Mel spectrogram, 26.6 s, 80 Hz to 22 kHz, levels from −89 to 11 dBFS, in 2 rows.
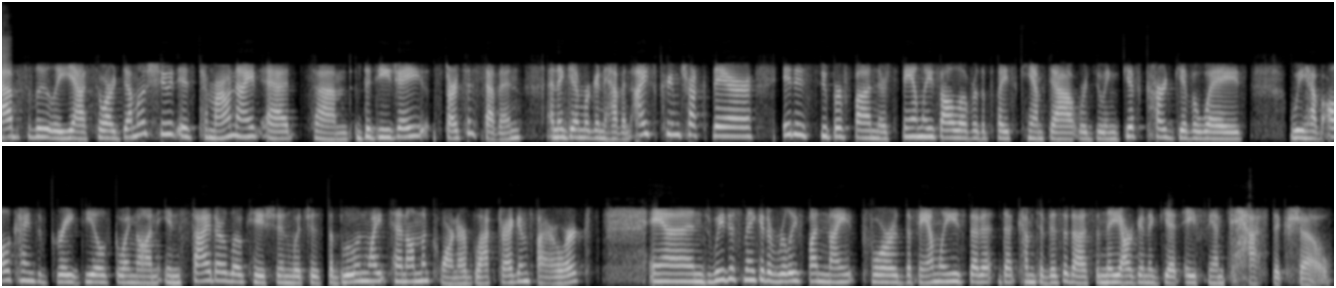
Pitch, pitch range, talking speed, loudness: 205 Hz, 190-235 Hz, 215 wpm, -17 LUFS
